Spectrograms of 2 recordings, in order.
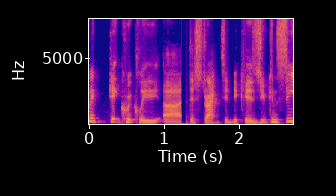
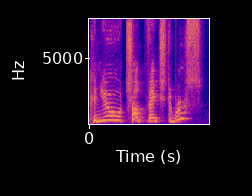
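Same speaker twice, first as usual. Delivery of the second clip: put-on high, curious old turtle creature voice; a wary hermit peering at strangers; old turtle man; 13 semitones higher than usual. GM voicing the old turtle hermit to the party.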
